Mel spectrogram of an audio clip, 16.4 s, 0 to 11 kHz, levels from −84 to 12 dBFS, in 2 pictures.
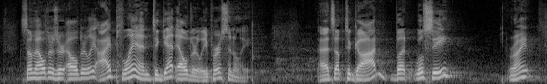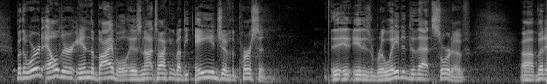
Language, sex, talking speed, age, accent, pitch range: English, male, 160 wpm, 50-69, American, 115-145 Hz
